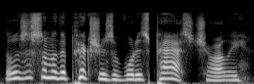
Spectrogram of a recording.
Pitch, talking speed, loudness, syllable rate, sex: 245 Hz, 260 wpm, -16 LUFS, 6.8 syllables/s, female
